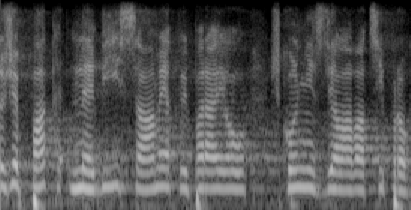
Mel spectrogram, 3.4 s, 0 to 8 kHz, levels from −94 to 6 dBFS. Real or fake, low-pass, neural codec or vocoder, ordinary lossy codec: fake; 7.2 kHz; vocoder, 44.1 kHz, 128 mel bands every 512 samples, BigVGAN v2; Opus, 16 kbps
